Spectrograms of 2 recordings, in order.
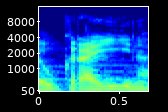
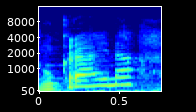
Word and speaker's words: Ucraina: Nello scorso video abbiamo imparato che Ucraina si dice Ucraina e non Ucraina, abbiamo imparato che il fiume in Sicilia si chiama Alcantara, oggi andiamo a scoprire come si dice il tuo nome. Ucraina è tua Ucraina!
